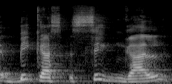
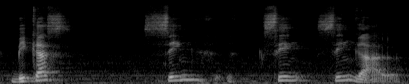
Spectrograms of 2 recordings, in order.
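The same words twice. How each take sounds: First: Singhal said as written in Spanish, sin-GAL; mispronounced name. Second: Singh, Singhal sounded out slowly and softly; careful name correction. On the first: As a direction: Singhal read plainly with Spanish sounds. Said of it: "yo sé que no se pronuncia así". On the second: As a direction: Singhal tried again, slow and hesitant. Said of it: "no se pronuncia así". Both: Shown as a demonstration.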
